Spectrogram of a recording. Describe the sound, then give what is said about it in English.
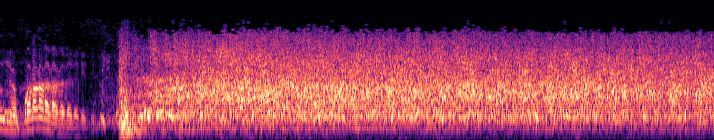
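A voice sounds briefly, then a sudden, steady rush of pouring water like a heavy rain shower bursts in and hisses on loudly and evenly to the end. “Just wait till April showers come.”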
